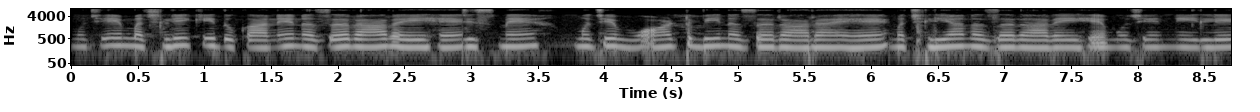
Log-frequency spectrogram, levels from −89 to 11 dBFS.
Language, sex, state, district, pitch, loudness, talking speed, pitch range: Hindi, female, Uttar Pradesh, Budaun, 230 Hz, -28 LUFS, 165 wpm, 225-245 Hz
